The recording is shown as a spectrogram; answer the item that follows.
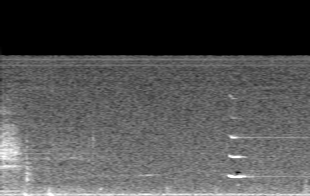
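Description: A marker pen gives one short, high squeak on a whiteboard near the end, as it starts a stroke; otherwise low room tone.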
